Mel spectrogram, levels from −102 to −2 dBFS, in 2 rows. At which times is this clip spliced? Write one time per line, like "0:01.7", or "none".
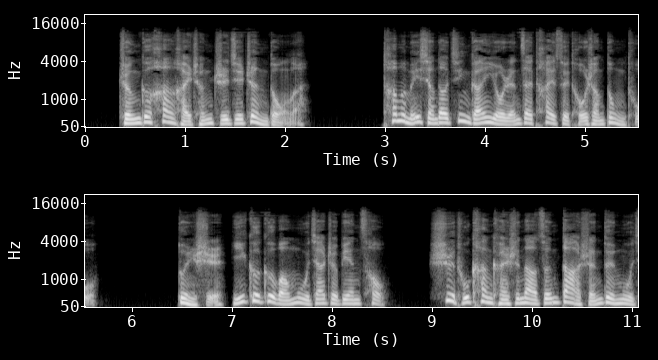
0:07.0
